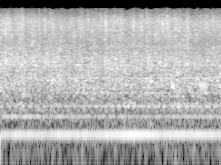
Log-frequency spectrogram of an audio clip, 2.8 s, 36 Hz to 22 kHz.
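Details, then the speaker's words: Standard single-speed induction pool pump motor on a test tank, about 80 gallons a minute at about 13 psi, drawing about 2 kW: steady low motor hum with rushing water, no rattle, grinding or surging; normal running. "pump running, we're pumping right about 80 gallons a minute. Pressure against the pump, this you would read on your filter, is right about 13 psi."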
